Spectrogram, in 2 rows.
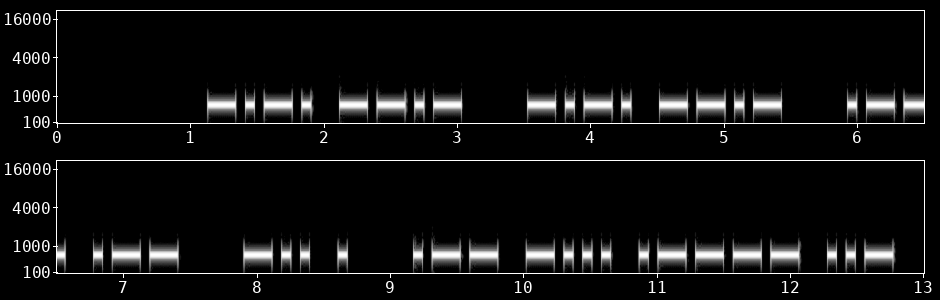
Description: Morse code, heard as a keyed tone, about 17 wpm, 700 Hz. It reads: CQ CQ WW DE WB1U
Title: Speed-Racing Common QSO Phrases - 17wpm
